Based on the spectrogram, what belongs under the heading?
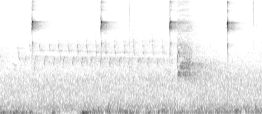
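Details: A male northern cardinal, arriving at freshly put-out food with a woodpecker nearby, gives sharp, high metallic chips about every second and a half; faint softer twitters and one brief buzzy call sound behind it.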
